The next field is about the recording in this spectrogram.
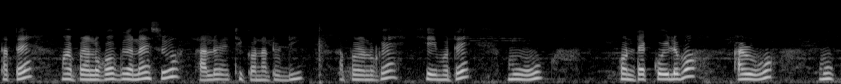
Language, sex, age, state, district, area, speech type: Assamese, female, 30-45, Assam, Golaghat, urban, spontaneous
